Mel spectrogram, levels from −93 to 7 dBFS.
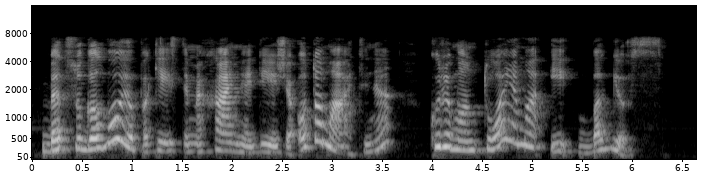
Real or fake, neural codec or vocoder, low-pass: real; none; 7.2 kHz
